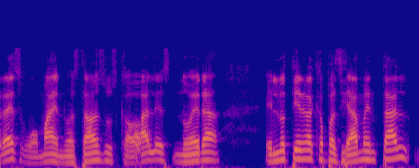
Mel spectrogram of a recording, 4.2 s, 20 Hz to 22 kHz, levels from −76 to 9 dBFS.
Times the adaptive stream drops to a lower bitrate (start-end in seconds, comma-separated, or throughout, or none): none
